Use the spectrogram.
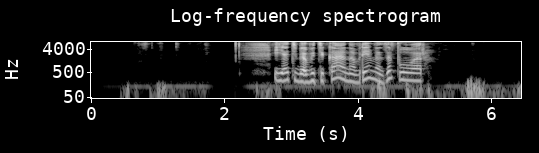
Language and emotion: Russian, positive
